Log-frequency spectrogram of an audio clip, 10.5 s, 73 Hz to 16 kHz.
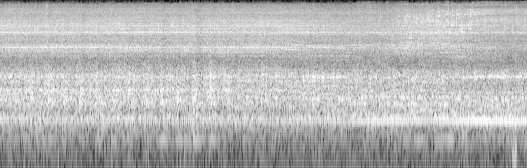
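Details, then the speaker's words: Milling a vee block from hardened old forklift tine with carbide cutters, an angle cutter, coolant, 1 mm depth of cut: loud harsh cutting roar with ringing tone and uneven chatter, louder with deeper cuts, caused by cheap out-of-round Chinese arbor runout. "my cheap Chinese Arbor what you can hear it have some run out in it and as these cuts get deeper this thing gets louder because of the way the the Arbor is out of round you only have a few hit and so then it starts kind of chattering a little bit"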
